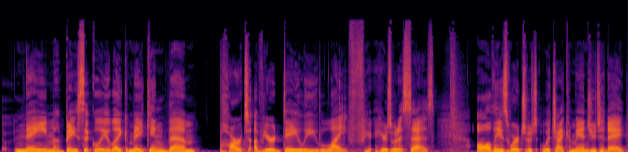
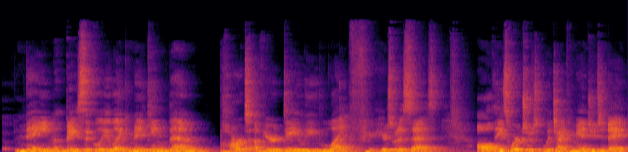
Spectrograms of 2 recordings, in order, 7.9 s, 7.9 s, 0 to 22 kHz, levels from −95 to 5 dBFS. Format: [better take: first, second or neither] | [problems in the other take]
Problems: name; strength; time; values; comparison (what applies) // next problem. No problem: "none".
first | off-mic speech; far // room echo; noticeable; dies away in 0.6 s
